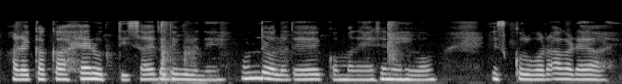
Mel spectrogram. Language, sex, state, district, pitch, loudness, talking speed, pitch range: Chakma, female, Tripura, West Tripura, 230 Hz, -15 LUFS, 165 wpm, 220-245 Hz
